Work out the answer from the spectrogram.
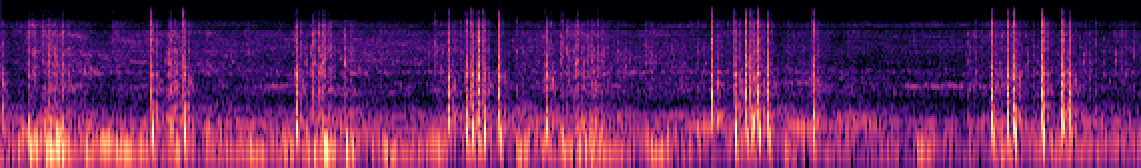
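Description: Fireworks going off in quick succession: sharp bangs and crackling reports, bunched most densely about three and a half, five and a half and seven and a half seconds in. Music plays underneath throughout.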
